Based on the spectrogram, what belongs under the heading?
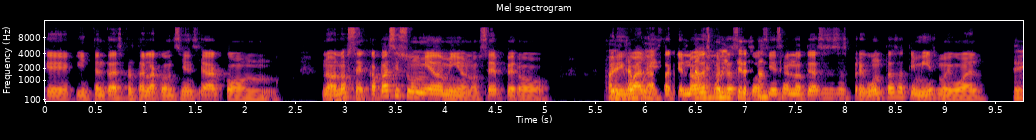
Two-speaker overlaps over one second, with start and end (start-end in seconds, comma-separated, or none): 5.6-7.3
